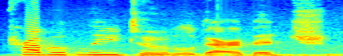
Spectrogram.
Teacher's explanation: When I do vocal fry like that, like I'm a 20-something moron, you can't really hear me, can you? It doesn't make any sense.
